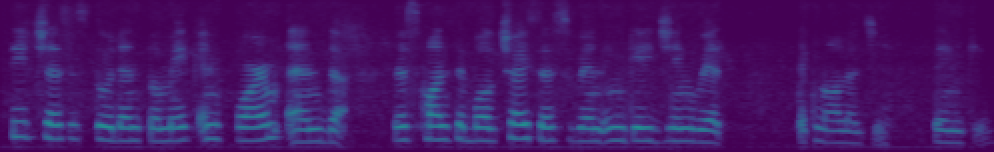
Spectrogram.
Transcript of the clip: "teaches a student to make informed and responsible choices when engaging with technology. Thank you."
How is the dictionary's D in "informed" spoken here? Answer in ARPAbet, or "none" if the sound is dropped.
none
